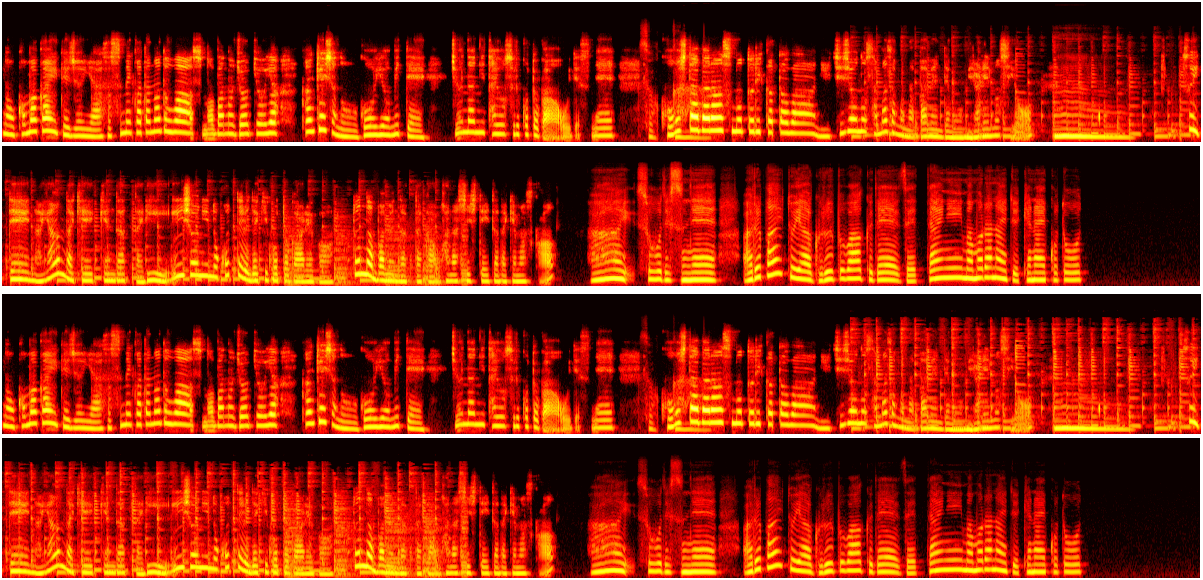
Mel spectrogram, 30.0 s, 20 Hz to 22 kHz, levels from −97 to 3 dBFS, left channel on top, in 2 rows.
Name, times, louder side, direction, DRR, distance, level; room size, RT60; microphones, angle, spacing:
voice 1, 0.0-8.0 8.2-12.9 14.8-21.9, left 2 dB, 15° left, 0.7 m, -23 dB
voice 2, 8.0-8.6 13.1-14.1 22.3-28.6, left 2 dB, 55° left, 1.0 m, -23 dB
sound 1, 10.6-20.8, right 2 dB, 85° right, 5.1 m, -35 dB
open air
head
